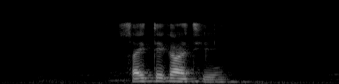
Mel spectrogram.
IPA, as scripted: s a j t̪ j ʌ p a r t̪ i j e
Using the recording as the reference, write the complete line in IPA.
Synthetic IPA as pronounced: s ʌ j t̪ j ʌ k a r t̪ʰ i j e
